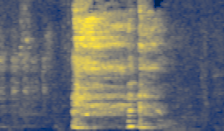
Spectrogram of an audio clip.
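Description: A person coughing twice in quick succession, about a second in.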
